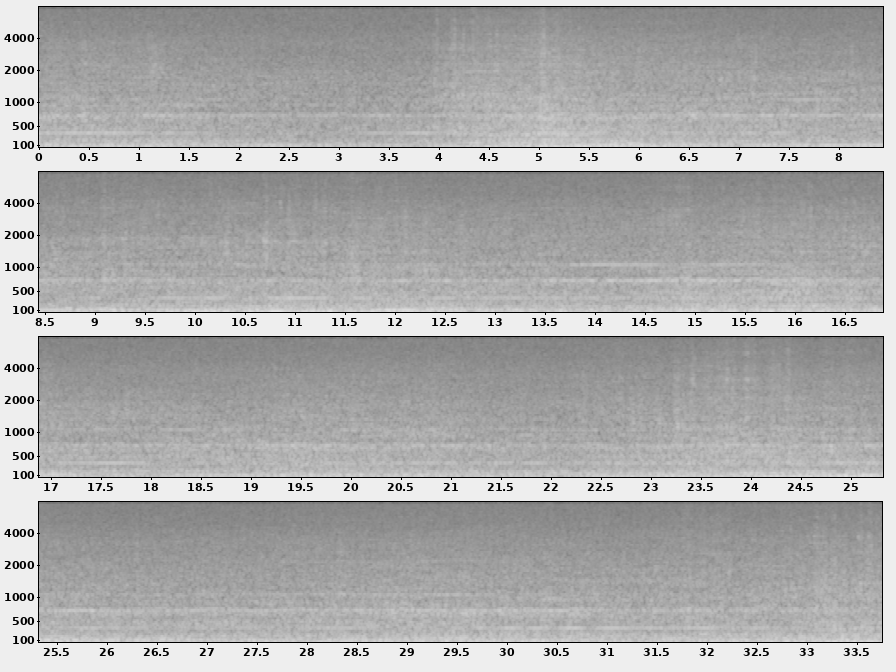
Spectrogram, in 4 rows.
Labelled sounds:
14.0	14.3	vessel noise, 0.96 to 1.2 kHz

